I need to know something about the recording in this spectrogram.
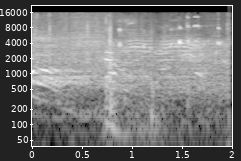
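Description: A basketball bouncing on a hardwood court, with a few sharp bounces about a second in, over a steady arena crowd murmur.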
